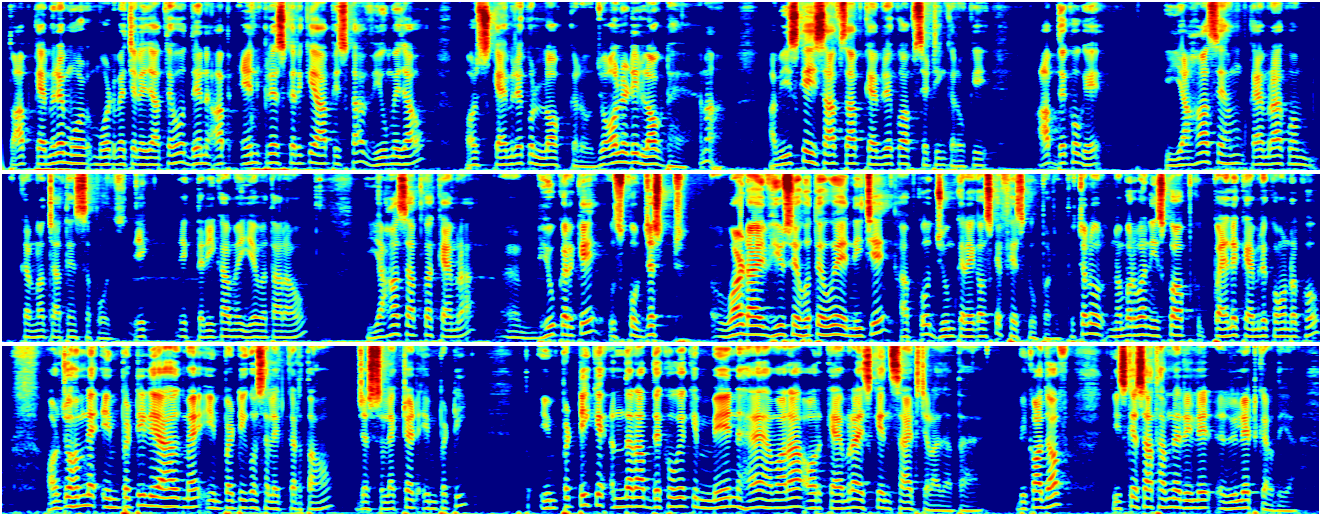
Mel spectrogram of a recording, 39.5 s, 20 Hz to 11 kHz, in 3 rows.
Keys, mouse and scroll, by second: 0.8 n, 2.2-5.1 drag, 5.7-7.2 shift+middle drag, 7.2-8.7 scroll down 14, 8.7-12.7 middle drag, 12.7-13.0 scroll down 1, 13.0-27.5 shift+middle drag, 27.5-30.5 drag, 31.3-39.5 drag.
